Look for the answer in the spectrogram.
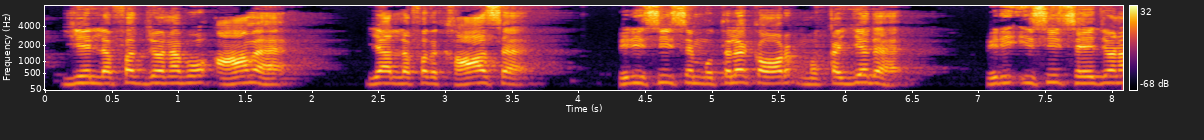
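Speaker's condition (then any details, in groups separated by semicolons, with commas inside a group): No condition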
